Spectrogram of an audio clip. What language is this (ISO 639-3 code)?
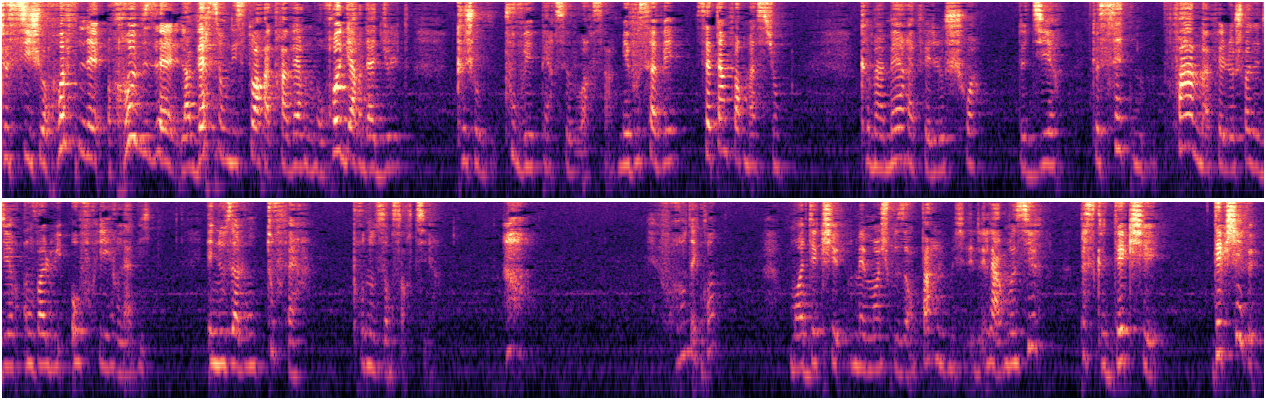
fra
